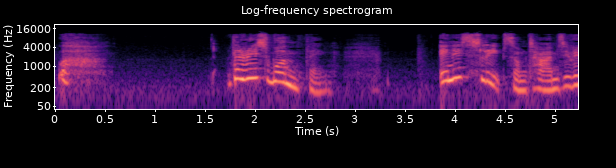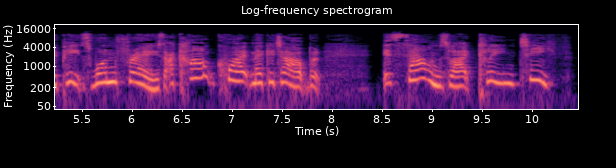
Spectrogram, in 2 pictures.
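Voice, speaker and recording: High-voiced, anxious Northern wife. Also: female voice, sing-song, takes it slowly, long pauses, full character voice. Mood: anxious, confiding. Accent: Northern English. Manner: prim, hesitant, confiding. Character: genteel, anxious middle-aged wife seeking help. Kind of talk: comic radio drama acting.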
